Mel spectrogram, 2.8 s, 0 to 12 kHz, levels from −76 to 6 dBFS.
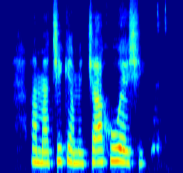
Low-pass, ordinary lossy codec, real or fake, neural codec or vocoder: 10.8 kHz; Opus, 16 kbps; real; none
